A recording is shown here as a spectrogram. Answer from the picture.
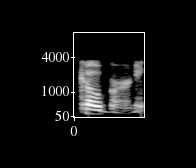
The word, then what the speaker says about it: Cockburn: His name is spelled Cockburn, but he pronounces it Cockburn.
